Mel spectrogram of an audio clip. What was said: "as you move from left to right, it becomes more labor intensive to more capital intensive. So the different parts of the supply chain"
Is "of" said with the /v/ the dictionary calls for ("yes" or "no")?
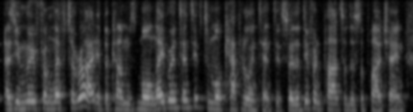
yes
